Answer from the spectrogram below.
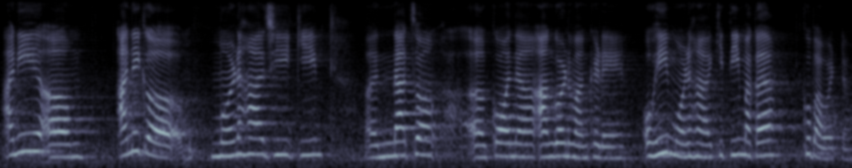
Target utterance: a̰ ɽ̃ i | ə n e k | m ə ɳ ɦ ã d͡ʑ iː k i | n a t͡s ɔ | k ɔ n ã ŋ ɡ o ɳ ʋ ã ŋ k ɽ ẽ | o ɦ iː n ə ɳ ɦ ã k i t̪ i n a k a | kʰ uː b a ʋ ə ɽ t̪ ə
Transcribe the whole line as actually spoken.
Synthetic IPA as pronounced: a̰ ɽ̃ i | ə n e k | m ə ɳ ɦ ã d͡ʑ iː k i | n a t͡s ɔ | k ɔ n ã ŋ ɡ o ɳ ʋ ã ŋ k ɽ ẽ | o ɦ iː m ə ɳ ɦ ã k i t̪ i m a k a | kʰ uː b a ʋ ə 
